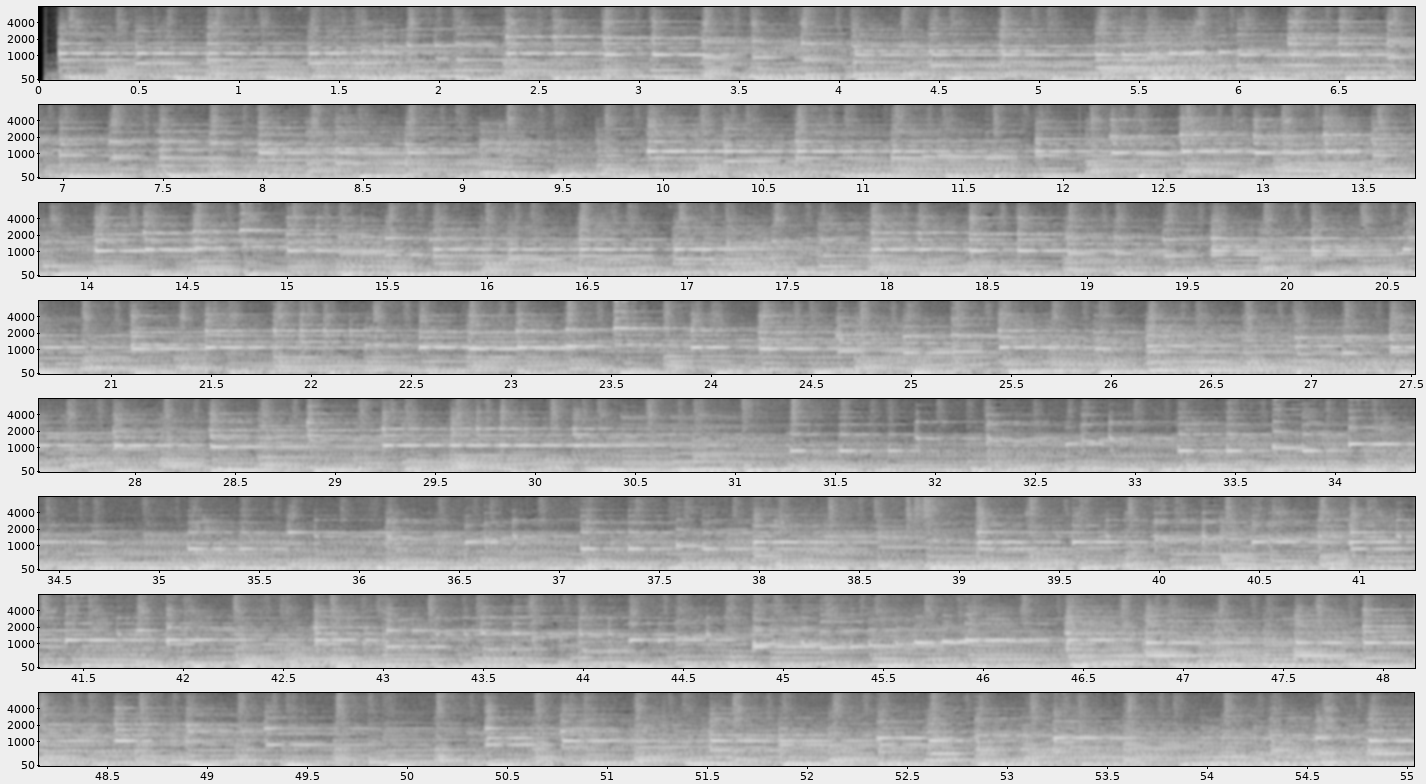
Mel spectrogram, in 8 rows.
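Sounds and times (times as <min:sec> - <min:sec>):
piano party music: 0:00.0 - 0:55.0.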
